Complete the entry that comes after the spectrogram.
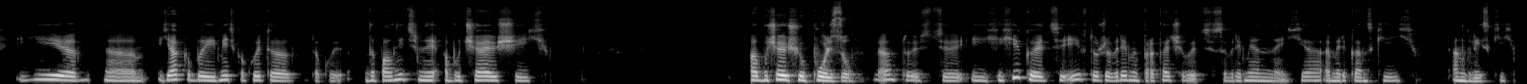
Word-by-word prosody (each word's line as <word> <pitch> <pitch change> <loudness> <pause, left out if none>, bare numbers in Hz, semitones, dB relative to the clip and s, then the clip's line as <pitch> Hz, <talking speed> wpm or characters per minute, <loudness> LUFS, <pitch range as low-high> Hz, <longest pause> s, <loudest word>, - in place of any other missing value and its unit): и, 210 -2 +4 0.3
э, 85 -2 -1
якобы 210 -4 +2
иметь 210 +3 -1
какой-то 180 -4 -1 0.2
такой 165 +5 -10 0.2
дополнительный 195 +1 0
обучающий 185 -2 0 2.0
Обучающую 200 +1 +7
пользу. 165 -5 +4 0.2
Да, 225 0 -2
то 210 -3 -6
есть 155 -2 -7
и 175 +1 -3
хихикать, 190 - 0
и 210 +5 0
в 230 - -12
то 195 -5 -1
же 185 -1 -1
время 185 0 0
прокачивать 180 +3 -4
современный, 170 -1 -5
э, 180 0 -3
американский 170 0 -4 0.5
английский. 155 -2 -3
185 Hz, 100 wpm, -21 LUFS, 165-200 Hz, 2.0 s, Обучающую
